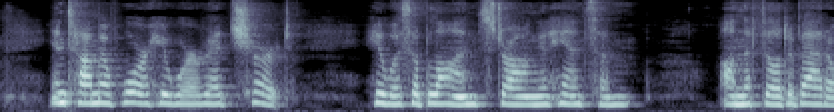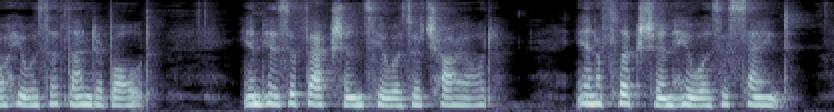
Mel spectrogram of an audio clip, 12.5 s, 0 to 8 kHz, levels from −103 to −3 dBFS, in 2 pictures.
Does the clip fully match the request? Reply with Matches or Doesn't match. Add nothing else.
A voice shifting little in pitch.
Matches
